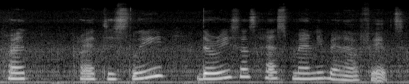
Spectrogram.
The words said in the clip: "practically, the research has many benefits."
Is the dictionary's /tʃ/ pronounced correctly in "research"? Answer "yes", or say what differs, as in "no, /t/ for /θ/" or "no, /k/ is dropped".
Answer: no, /s/ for /tʃ/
